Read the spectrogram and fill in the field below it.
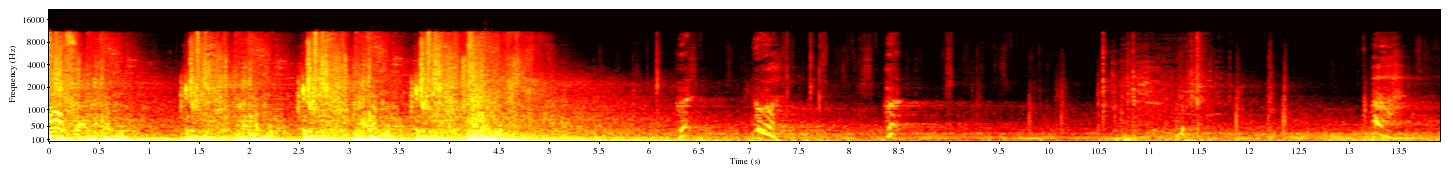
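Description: The Depulso force spell cast in Hogwarts Legacy lands as a run of loud, heavy whooshing booms over several seconds, then fades into quieter magical chimes and scattered clicks.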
